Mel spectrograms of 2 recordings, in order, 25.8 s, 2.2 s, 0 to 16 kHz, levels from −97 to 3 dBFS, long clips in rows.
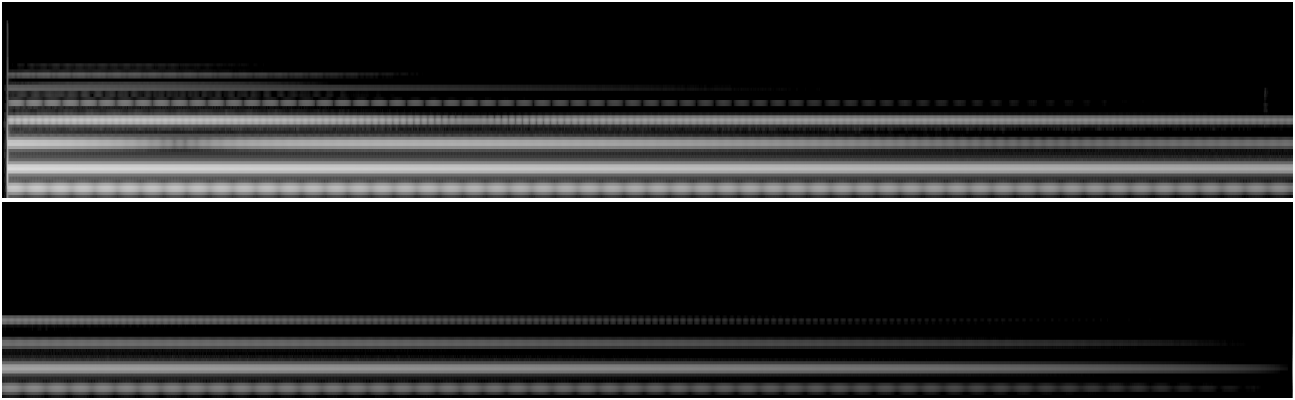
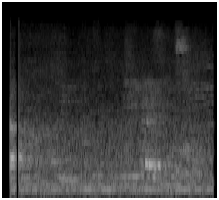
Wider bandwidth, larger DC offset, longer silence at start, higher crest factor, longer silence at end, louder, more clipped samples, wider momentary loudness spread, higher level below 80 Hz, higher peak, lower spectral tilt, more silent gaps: second, 4.1 kHz vs 11 kHz; neither; about the same, 0.05 s vs 0.05 s; about the same, 18 dB vs 20 dB; first, 7.75 s vs 0.05 s; first, -21 LUFS vs -45 LUFS; neither; first, 25 LU vs 10 LU; about the same, -82 dBFS vs -78 dBFS; first, -6 dBFS vs -24 dBFS; first, -10 dB/octave vs -5.5 dB/octave; neither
